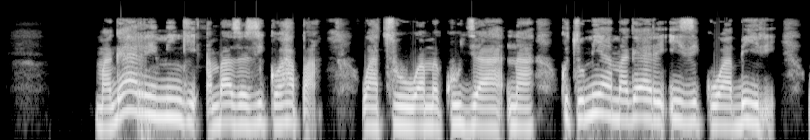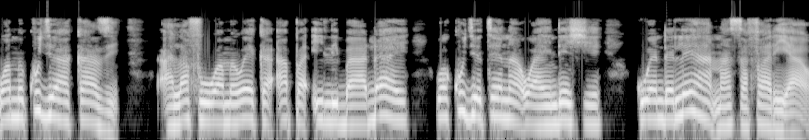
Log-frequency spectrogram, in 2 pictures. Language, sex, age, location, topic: Swahili, male, 25-35, Nakuru, finance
